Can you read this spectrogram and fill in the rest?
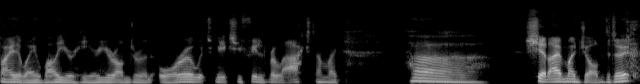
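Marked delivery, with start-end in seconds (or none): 0.0-3.2 secretive, hushed stage whisper. Retelling a man who leaned in to tell him something, the speaker is imitating a half-whisper. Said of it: "leans in and whispers and goes".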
